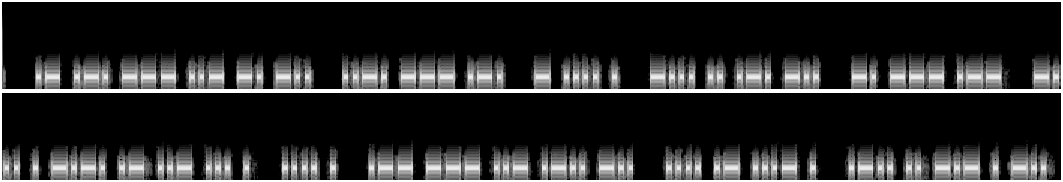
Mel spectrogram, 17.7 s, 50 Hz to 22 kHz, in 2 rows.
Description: Morse code, heard as a keyed tone, about 30 wpm, 600 Hz. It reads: AROUND FOR THE BIRD NOW BECAUSE HE WOULD HAVE LIKED
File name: the old man and the sea / the old man and the sea 1 30wpm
